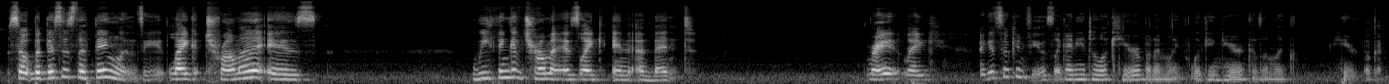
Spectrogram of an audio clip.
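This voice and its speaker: A sick woman with a hoarse, fairly high voice teaches a live-streamed trauma-healing masterclass. She's casual and animated, swearing and tossing out rhetorical questions. A slight hiss or hum is present.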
